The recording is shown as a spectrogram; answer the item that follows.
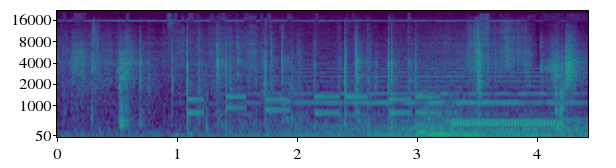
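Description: A phone number being dialed: a quick run of separate button beeps, each a short tone, then a longer steady tone at the end as the line connects, close and clear over faint room noise.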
